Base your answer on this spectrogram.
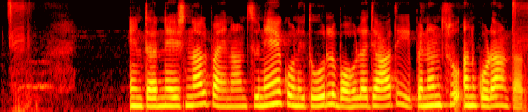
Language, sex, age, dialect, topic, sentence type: Telugu, female, 25-30, Southern, banking, statement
